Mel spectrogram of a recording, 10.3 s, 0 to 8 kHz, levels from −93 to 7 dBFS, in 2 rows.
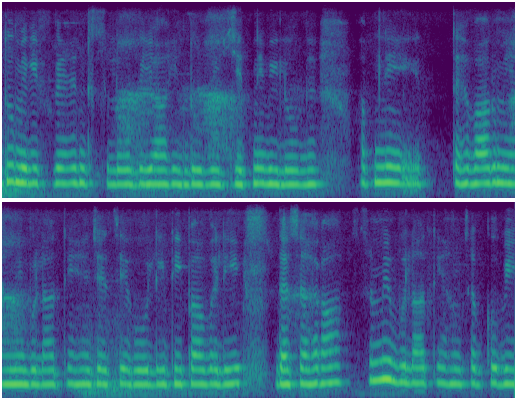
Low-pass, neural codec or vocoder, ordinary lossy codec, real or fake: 7.2 kHz; none; Opus, 32 kbps; real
